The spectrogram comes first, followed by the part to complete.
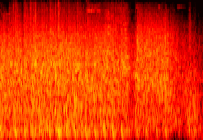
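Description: Rapid automatic gunfire in one long, loud burst that cuts off near the end: a film's machine-gun sound effect.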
